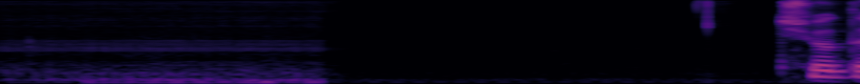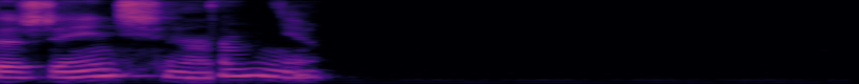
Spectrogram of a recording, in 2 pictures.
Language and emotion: Russian, neutral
